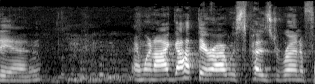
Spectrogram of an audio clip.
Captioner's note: audience laughs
